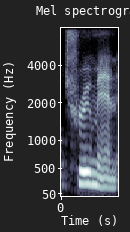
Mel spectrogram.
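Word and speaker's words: Trueman: carl with a c carl truman and that's true man like spelled with an e there true okay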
